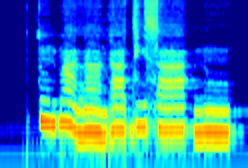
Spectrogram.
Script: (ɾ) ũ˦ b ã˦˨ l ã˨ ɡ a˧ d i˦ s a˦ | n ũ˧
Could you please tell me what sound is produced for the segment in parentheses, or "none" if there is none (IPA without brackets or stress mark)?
t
